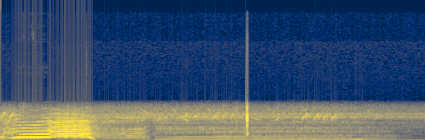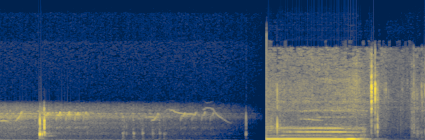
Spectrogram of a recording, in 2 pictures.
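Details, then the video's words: Cattle lowing: a brief high bleating note opens, followed by a deep, steady moo that fades over about three seconds, silence, then one more short, low, loud moo near the end. "BOI BERRANDO | SOM DE VACA | SOM DE BOI | TOURO BERRANDO | BOI MUGINDO | VACA MUGINDO - SOUND OF COW"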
